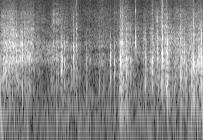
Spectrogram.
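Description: Handling noise: light crinkling and rustling with scattered small clicks.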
